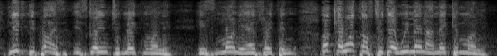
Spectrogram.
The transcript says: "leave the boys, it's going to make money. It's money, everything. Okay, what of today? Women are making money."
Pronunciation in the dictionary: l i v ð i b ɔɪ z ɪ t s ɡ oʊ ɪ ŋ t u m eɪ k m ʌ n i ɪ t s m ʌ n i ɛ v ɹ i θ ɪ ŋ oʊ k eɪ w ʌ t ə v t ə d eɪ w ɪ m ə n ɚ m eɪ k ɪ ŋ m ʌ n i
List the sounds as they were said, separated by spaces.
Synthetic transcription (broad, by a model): l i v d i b ɔɪ s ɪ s ɡ oʊ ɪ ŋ t u m eɪ k m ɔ n i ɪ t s m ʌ n i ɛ v ɹ i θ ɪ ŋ oʊ k eɪ w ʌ t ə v t ə d eɪ w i m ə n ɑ m eɪ k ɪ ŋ m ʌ n i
